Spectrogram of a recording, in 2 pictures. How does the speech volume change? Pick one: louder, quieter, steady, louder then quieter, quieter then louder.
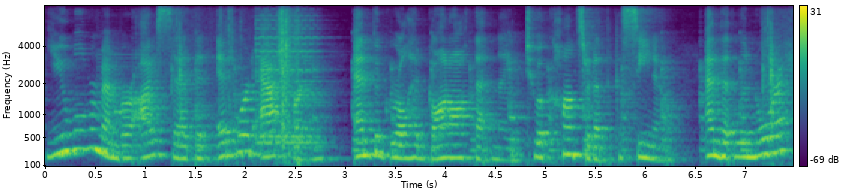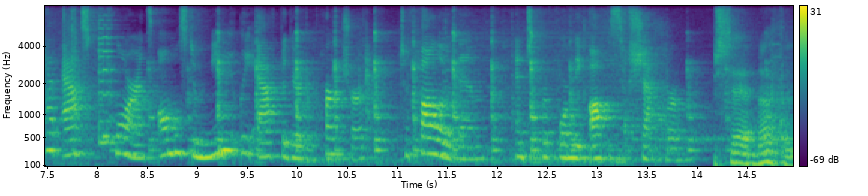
steady.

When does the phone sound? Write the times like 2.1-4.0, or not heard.
1.2-2.8, 7.2-8.2, 10.6-11.6.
